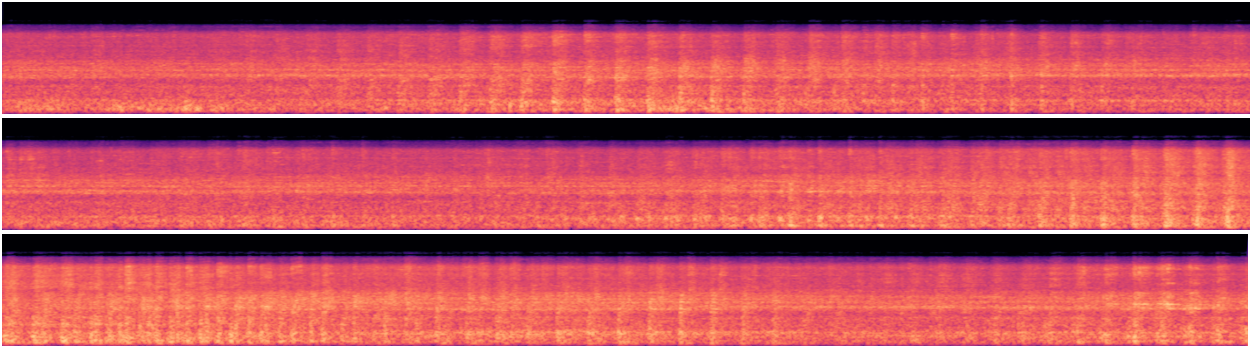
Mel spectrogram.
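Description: Loaded coal wagons of a freight train rolling past, their wheels clattering rhythmically over rail joints with a steady rolling rumble and hiss. The clatter swells louder twice as heavier stretches of the train go by.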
